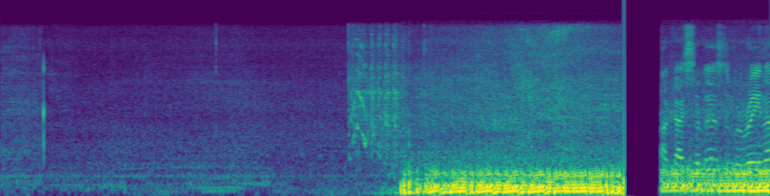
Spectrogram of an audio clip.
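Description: A motorcycle called the Black Pearl cranks and fires into a loud, steady idle close by after a few seconds of quiet background, with a brief dropout before the running engine resumes.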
